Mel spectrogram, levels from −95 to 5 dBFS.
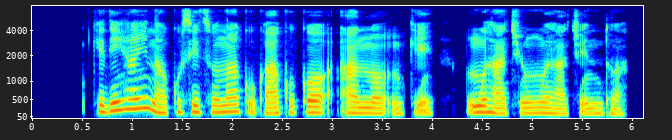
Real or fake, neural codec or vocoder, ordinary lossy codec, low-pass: real; none; none; 7.2 kHz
